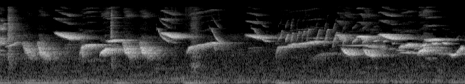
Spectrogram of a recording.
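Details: White-rumped shama song used to encourage mating: fast, varied whistles and chirps sweeping upward, dense bright phrases with a short pause midway.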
